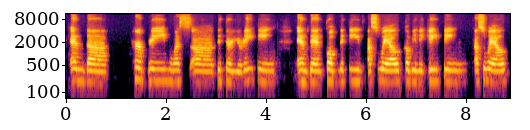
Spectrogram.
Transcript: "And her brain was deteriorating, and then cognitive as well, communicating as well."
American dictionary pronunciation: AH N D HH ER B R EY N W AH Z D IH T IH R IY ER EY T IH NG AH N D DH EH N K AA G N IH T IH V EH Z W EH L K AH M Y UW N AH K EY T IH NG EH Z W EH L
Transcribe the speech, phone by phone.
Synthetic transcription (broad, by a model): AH N D HH ER B R EY N W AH S D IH T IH R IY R EY T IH NG AH N D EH N K AA G N IH T IH V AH S W EH L K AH M Y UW N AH K EY T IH NG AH S W EH L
